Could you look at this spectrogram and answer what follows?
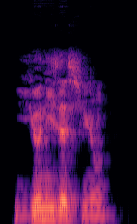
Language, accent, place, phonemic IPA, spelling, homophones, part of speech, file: French, France, Lyon, /jɔ.ni.za.sjɔ̃/, ionisation, ionisations, noun, LL-Q150 (fra)-ionisation.wav
- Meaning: ionisation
